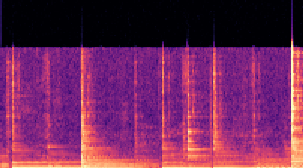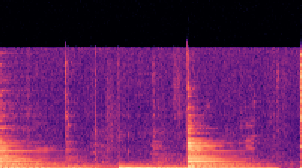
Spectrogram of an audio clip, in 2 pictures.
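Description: Acoustic guitar strummed in slow chords, a new chord struck every second or so and left to ring, as an instrumental introduction before the singing starts.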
